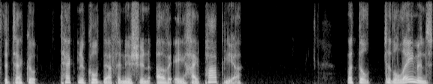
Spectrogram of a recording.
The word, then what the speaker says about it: hypopnea: enough is hypo so if I put hypo in front of pnea it's pronounced hypopnea but it means those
